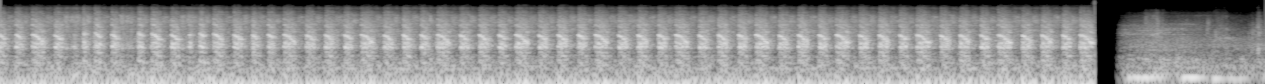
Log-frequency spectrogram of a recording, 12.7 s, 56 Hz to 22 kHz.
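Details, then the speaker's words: Turbo H2B-swapped car, distributor installed, started off a battery jumper: even starter cranking at a steady beat for about eleven seconds that never catches; crank no start. "oh my god it's gonna start oh why why why won't it start oh my god it's almost"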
